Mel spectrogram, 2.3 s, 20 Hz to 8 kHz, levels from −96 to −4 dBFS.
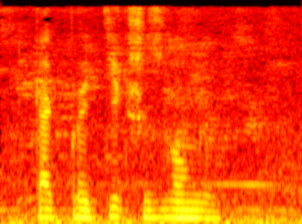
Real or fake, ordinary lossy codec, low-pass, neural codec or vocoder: real; MP3, 48 kbps; 7.2 kHz; none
